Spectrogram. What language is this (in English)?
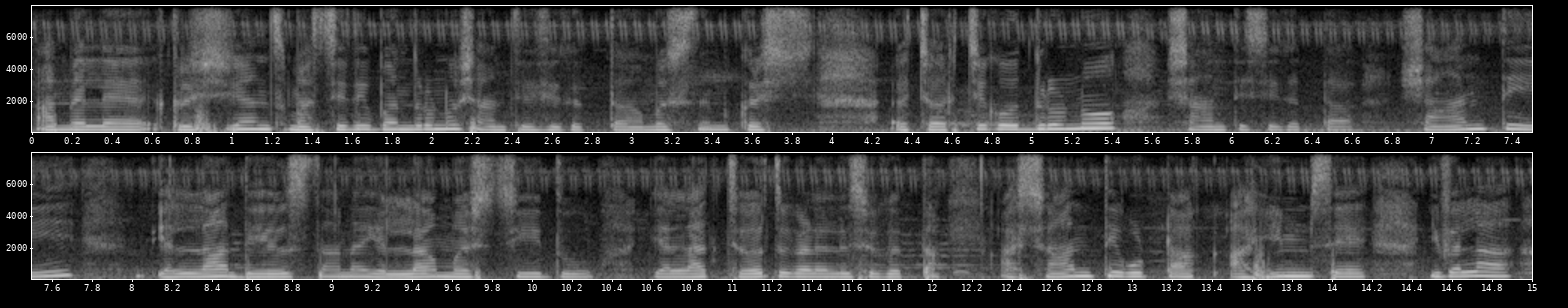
Kannada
